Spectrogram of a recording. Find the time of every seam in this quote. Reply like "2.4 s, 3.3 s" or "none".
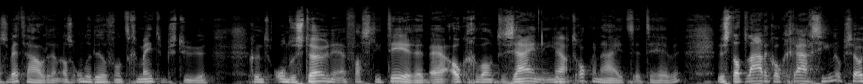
2.5 s, 4.3 s, 7.3 s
